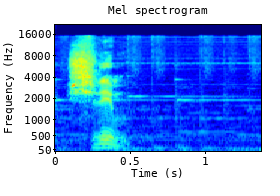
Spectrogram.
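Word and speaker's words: श्रीं: आप समझ लीजिएगा ओम श्रीम श्री के ऊपर बिंदी है मतलब म ओम श्रीम क्लिम श्रीम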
